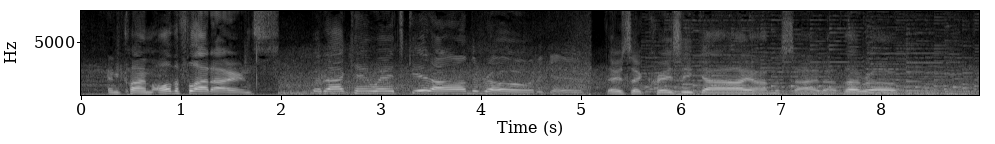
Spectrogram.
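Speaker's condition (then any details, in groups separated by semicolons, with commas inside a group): No condition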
